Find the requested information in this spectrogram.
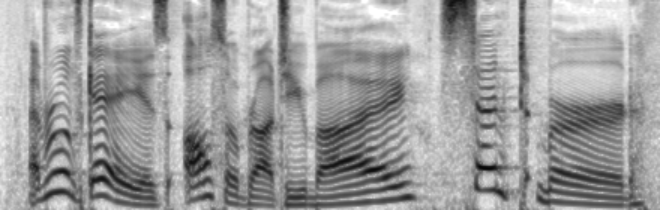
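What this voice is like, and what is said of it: Announcer-style radio voice. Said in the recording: “Radio Voice is back. ... Too straight.”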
